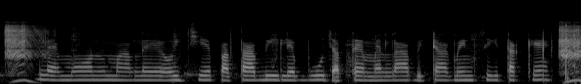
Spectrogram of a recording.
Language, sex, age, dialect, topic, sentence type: Bengali, female, 18-24, Jharkhandi, agriculture, statement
